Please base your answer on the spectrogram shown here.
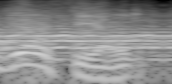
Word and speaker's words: Gillfield: The name originally was Gift Field, but the pronunciation gradually changed to Gillfield as it's known today.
